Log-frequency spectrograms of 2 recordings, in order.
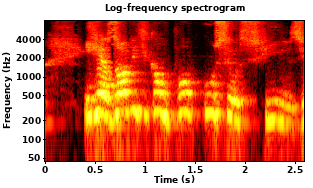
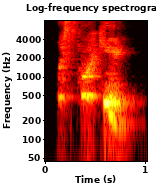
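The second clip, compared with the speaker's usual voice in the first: shocked question; 14 semitones higher, slower than usual. Retold or imitated. Mother questions daughter, shocked.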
